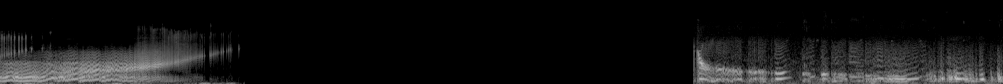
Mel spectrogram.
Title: Random Stomach Growling 😋 😜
